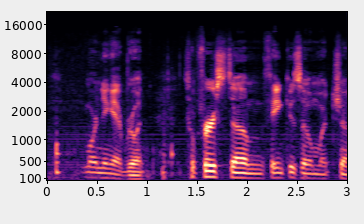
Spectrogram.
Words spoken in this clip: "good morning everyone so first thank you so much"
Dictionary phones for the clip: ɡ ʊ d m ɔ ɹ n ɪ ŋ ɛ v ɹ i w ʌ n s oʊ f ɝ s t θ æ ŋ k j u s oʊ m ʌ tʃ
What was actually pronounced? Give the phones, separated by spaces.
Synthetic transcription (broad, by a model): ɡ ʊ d m ɔ ɹ n ɪ ŋ ɛ v ɹ i w ʌ n s oʊ f ɝ s t θ æ ŋ k j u s oʊ m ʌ tʃ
